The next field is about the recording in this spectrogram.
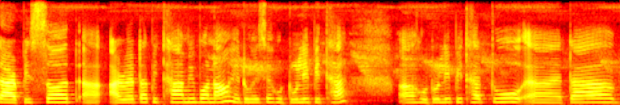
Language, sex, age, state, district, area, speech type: Assamese, female, 18-30, Assam, Lakhimpur, rural, spontaneous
